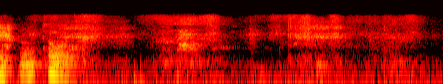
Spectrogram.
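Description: Faint breathing and clothing rustle from two men working a wing chun partner drill, a few soft bursts about two and three seconds in.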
